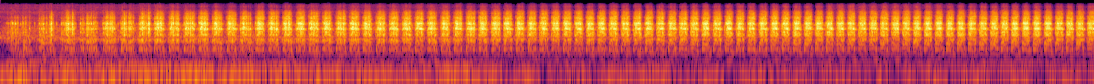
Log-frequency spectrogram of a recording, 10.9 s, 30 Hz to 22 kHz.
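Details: 2014 Jeep Grand Cherokee EcoDiesel V6, ignition on (run mode) with engine off, fast even dry rasping pulse from the engine bay.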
